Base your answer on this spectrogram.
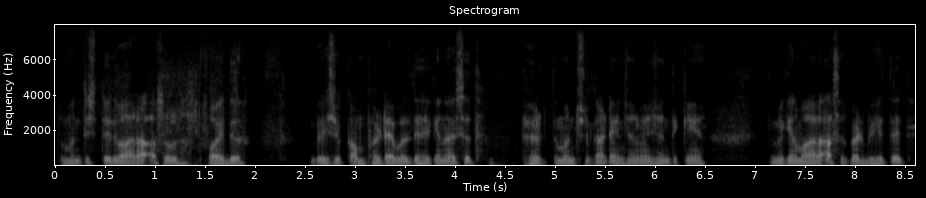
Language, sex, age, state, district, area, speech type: Kashmiri, male, 30-45, Jammu and Kashmir, Kulgam, rural, spontaneous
